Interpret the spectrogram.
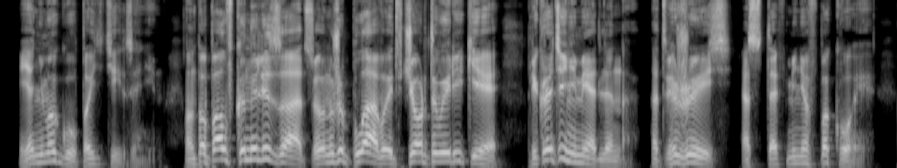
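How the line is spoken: Yelling. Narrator (Russian): орал я

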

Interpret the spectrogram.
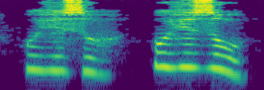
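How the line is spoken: Delirious whisper. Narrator (Russian): шептала она, Горлинка говорит в беспамятстве

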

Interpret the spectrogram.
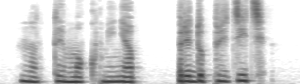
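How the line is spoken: Quiet. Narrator (Russian): сказала я тихо

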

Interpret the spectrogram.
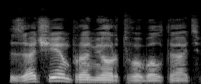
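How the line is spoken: Sighing. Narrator (Russian): вздохнул Агамерзян

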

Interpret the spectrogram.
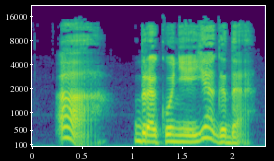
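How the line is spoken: Satisfied grunt. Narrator (Russian): с удовлетворением хмыкнул Эйнар

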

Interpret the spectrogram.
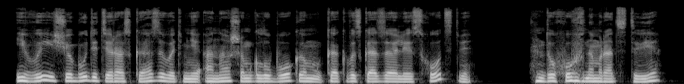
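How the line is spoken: Dismissive laugh. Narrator (Russian): Макар пренебрежительно рассмеялся

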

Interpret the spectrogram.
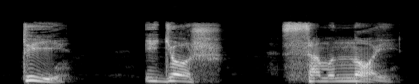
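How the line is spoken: Hoarse, fearful rasp. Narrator (Russian): прохрипел Дамиан Айтен Раллах, а в его голосе она без труда ощутила страх

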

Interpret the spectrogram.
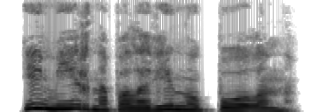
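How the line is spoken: Chiming in. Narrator (Russian): подхватила Камила

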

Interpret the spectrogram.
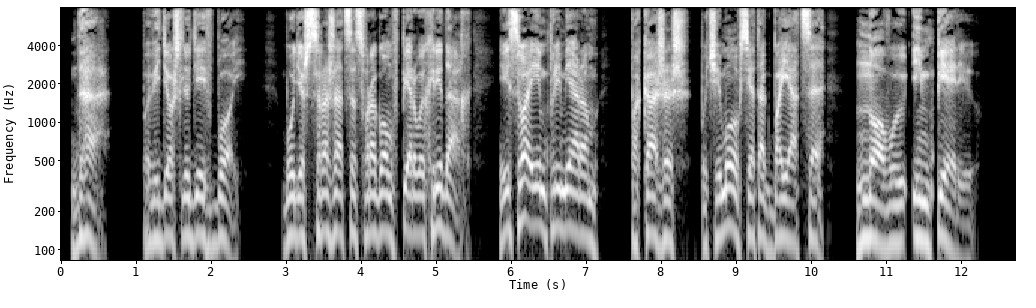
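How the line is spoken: Growling. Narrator (Russian): рыкнул император

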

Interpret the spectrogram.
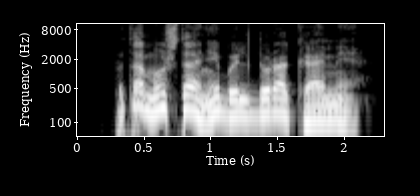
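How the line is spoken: Mocking. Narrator (Russian): сказал насмешливо

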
